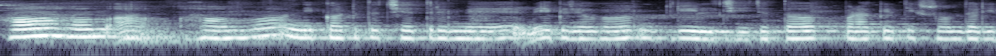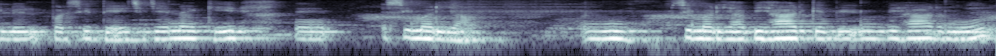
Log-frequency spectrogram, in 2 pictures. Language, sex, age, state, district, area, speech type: Maithili, female, 30-45, Bihar, Madhubani, rural, spontaneous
